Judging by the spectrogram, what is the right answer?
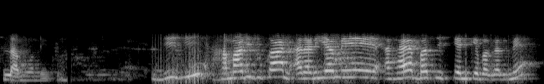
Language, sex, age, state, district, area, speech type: Urdu, female, 30-45, Bihar, Araria, rural, conversation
